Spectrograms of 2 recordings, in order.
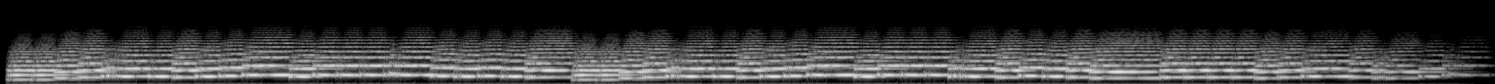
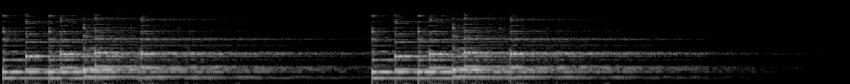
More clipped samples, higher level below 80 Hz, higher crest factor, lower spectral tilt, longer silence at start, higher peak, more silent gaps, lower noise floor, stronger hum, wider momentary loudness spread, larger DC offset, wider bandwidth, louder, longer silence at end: neither; about the same, -68 dBFS vs -64 dBFS; second, 12 dB vs 20 dB; first, -6.5 dB/octave vs -2 dB/octave; about the same, 0.05 s vs 0 s; first, -2 dBFS vs -8 dBFS; neither; second, -33 dBFS vs -73 dBFS; neither; second, 5 LU vs 20 LU; first, 0.3% vs under 0.1%; second, 5.6 kHz vs 11.5 kHz; first, -13 LUFS vs -25 LUFS; second, 0.2 s vs 1.55 s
